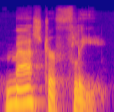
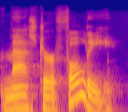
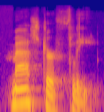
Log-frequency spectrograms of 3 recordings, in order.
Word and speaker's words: masterfully: l l y and the stress is on the first syllable then the U is silent that's when the U is silent that's why we say master flee Master flee not masterfully make it three syllables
